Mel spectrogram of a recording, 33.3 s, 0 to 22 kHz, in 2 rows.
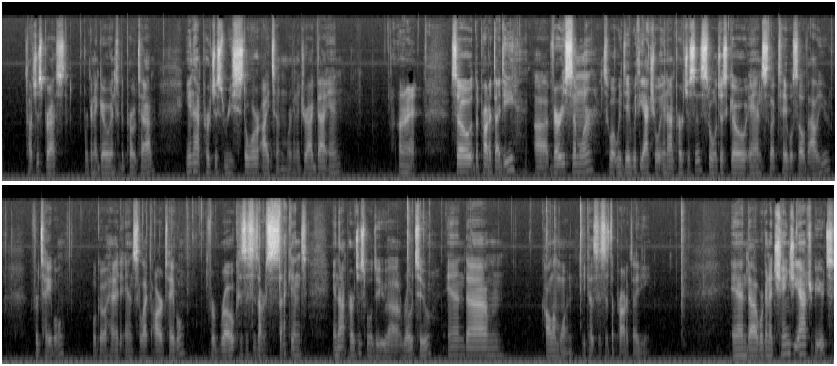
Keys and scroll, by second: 20.7 Right, 20.9 Right, 21.0 Right, 21.1 Right, 21.9 BackSpace, 22.1 BackSpace, 22.5 BackSpace, 25.3 Right, 25.3-28.2 Right, 27.9 BackSpace, 28.0 BackSpace, 28.5 BackSpace.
